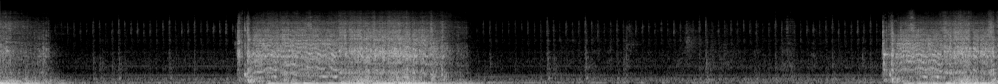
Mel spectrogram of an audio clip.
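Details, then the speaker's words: 1962 AMC Rambler wagon, primed with a spritz into the carburetor: two bursts of steady cranking that never catch, quiet between tries. No start from weak spark at worn points. "see dang it yeah we're not getting good spark again gosh darn it"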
